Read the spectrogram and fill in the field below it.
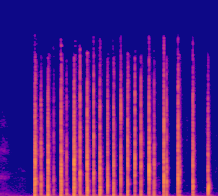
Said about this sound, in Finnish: Tämä on... Sattuu tämä mun sormeen, tämä meidän taputus on.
